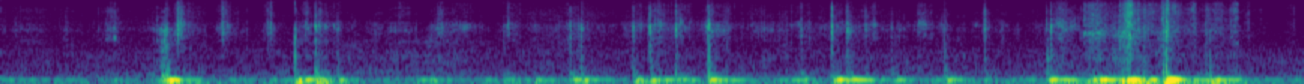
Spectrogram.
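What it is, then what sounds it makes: Tinsel-covered decorative gift box. Fingertips and nails tap and scratch the gold holographic foil bow and red and gold plastic tinsel on a medium, hollow-looking Christmas gift-box decoration. Quick, quiet patters and light scratchy crinkles come in irregular bursts, with the strongest taps near the start and end, over a steady low hum. Each tap dies away almost instantly.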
